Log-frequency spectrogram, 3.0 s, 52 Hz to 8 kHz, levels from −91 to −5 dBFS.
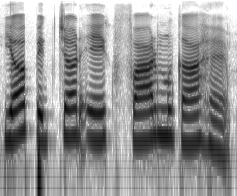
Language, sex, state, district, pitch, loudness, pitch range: Hindi, female, Bihar, Patna, 225 Hz, -16 LUFS, 215-240 Hz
